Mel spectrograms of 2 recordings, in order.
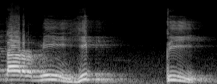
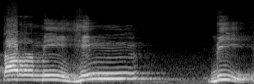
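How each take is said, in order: First: The m disappears, leaving a doubled b. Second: The lips close twice, for m then b. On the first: "mimnya hi, hilang" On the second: "Makhrajnya kerja dua kali. Untuk mim tarmihim, habis itu pindah untuk ba"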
